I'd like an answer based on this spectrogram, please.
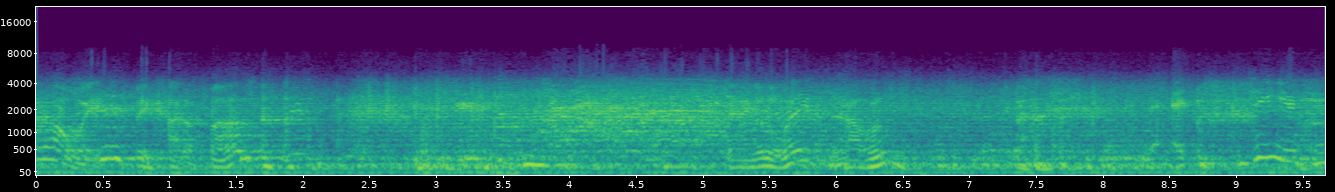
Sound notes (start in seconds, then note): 4.9 audience laughing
